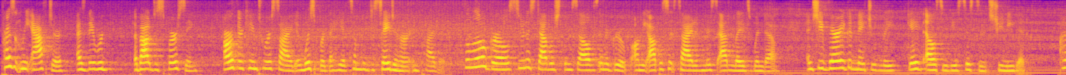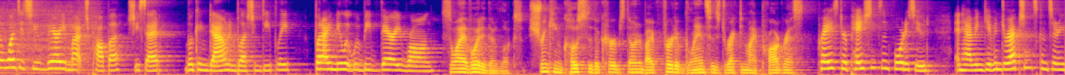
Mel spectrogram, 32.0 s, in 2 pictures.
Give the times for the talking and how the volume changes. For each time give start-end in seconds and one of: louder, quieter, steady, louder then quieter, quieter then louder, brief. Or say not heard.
0.0-31.9 steady.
